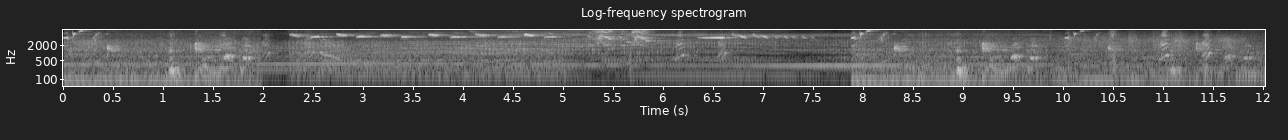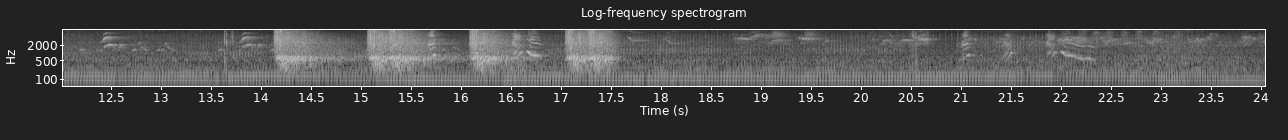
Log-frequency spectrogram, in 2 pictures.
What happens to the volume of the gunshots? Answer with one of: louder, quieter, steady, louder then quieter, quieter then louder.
steady.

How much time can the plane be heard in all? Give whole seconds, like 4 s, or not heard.
24 s.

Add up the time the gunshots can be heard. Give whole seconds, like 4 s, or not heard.
4 s.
